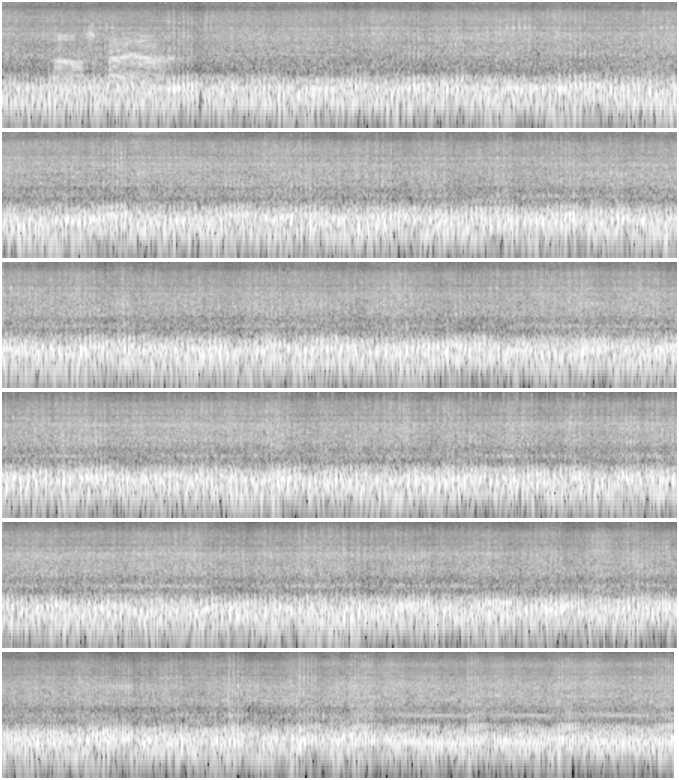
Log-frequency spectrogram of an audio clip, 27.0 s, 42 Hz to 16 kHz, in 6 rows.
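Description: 600cc grasstrack racing motorcycles roar in a continuous, loud, dense engine drone at a 2005 race meeting, steady throughout with a crowd-like wash beneath.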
